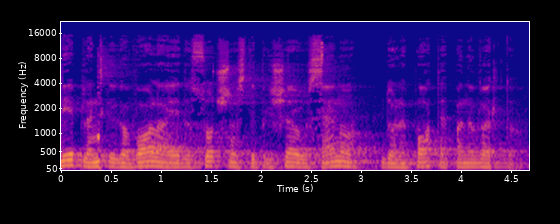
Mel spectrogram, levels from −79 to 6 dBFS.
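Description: At 0.36–0.40 s and 2.58–2.62 s, after "do sočnosti prišel v", damaged data in the compressed stream garbles decoded frames into short chirps, squawks, clicks or holes, seen as broadband spectrogram smears.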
